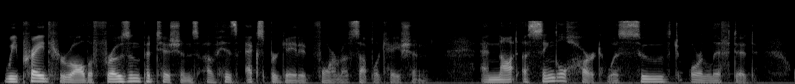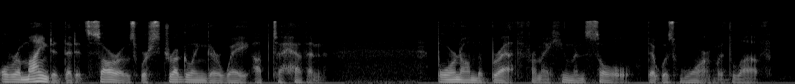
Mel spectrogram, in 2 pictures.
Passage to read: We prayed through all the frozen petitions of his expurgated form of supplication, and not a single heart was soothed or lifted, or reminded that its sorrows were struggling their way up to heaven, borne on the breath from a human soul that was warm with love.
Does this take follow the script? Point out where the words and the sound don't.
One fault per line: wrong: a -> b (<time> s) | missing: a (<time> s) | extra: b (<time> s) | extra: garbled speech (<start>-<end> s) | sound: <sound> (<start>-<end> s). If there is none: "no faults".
no faults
